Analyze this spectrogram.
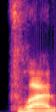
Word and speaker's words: Vlad: raytheon there you go vlad rhymes with bad and that makes me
